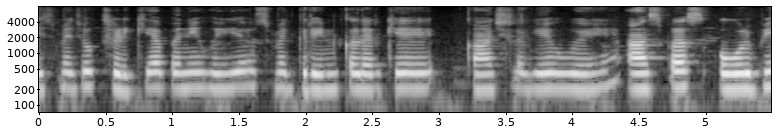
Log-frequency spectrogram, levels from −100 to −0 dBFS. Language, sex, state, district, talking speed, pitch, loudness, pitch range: Hindi, female, Maharashtra, Gondia, 185 wpm, 210 Hz, -19 LUFS, 205-215 Hz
